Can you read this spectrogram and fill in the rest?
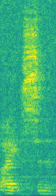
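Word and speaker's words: EIS: These tableaux were done by a company called Studio Ice, and the last part is spelled E-I-S, but according to their website, that's how they pronounce it.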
